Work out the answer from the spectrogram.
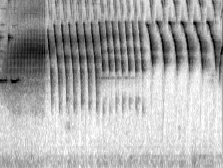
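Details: Local canary singing as a lure to set other songbirds off: a brief buzzy opening, then a long run of rapid downslurred notes, about four per second, turning to upswept phrases.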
